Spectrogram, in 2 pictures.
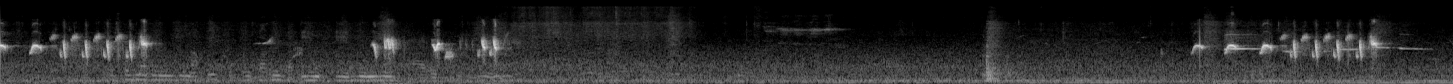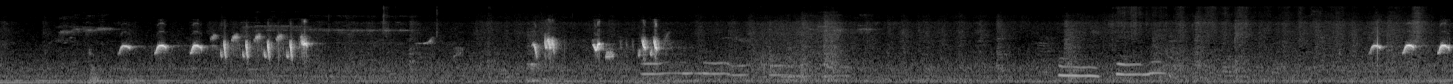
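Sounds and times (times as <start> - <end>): bird chirping: 0.0 - 6.0, 7.6 - 8.6, 10.0 - 23.4, 27.7 - 29.0.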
